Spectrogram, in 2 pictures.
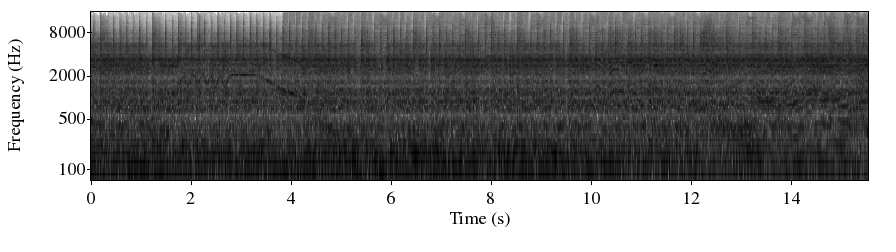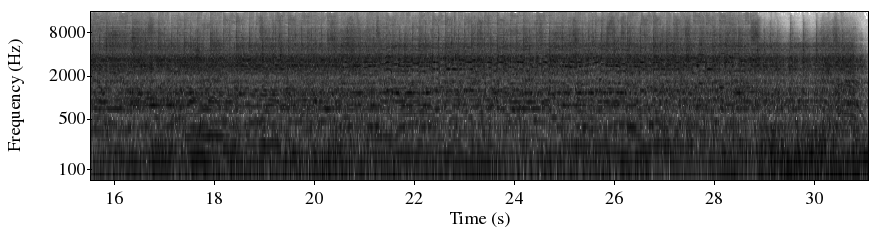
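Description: Distorted ESP electric guitar played through an amplifier: a fast heavy-metal part that runs without a break, with a full low end underneath.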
